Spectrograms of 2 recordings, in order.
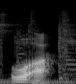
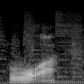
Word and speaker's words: water: not a long pause it's water water water that's and this pronunciation is an extremely lazy pronunciation of the word water but people do get lazy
